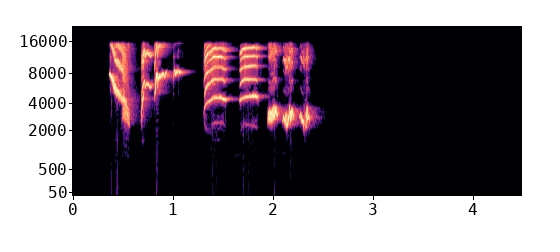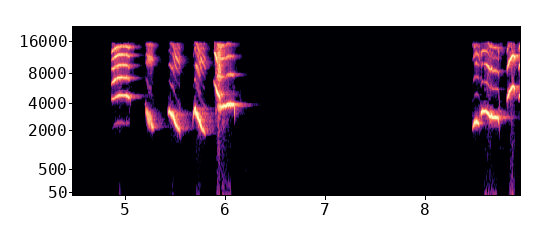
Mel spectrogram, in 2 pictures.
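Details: Orange-headed thrush of the Bali type, kept as a cage bird, singing loud tight phrases used as a training master; short clusters of quick chirps and slurred whistles separated by several seconds of silence.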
